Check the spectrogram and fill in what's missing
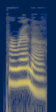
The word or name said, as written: Perenna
